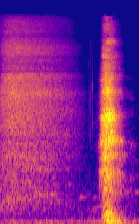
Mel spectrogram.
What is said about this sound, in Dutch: En dan doe ik tien keer de nirvana-ademhaling. Dat is een langzame uitademing. Ja. Dus een, eh, noemen ze ook een waterademhaling. Dus kan je die even doen? Ja, dus dat is inademen. En dan heel langzaam door de neus of door de mond tuitje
